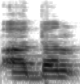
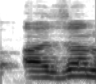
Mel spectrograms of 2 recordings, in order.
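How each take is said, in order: First: The middle consonant is a d sound. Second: The middle consonant is a z-like sound. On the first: This is how people say it in everyday speech. "लेकिन लोग बोलने के लिए अदन" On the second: This is the form the spelling gives. "ज़ाल और नून तो अज़न होता है"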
